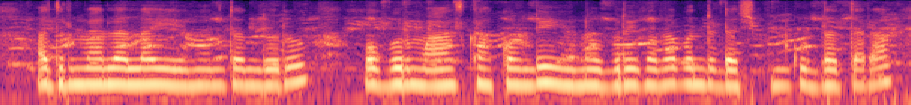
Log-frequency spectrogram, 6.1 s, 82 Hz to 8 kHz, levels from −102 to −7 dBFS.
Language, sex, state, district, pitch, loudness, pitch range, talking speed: Kannada, female, Karnataka, Bidar, 200 Hz, -16 LUFS, 195-205 Hz, 120 wpm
